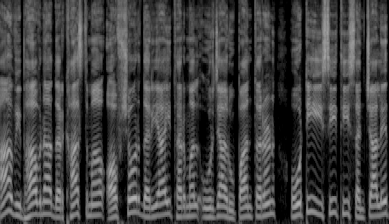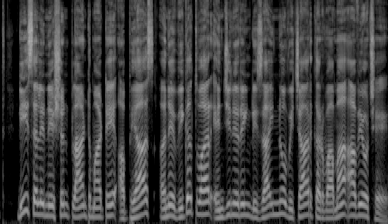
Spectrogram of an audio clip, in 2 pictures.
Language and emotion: Gujarati, neutral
